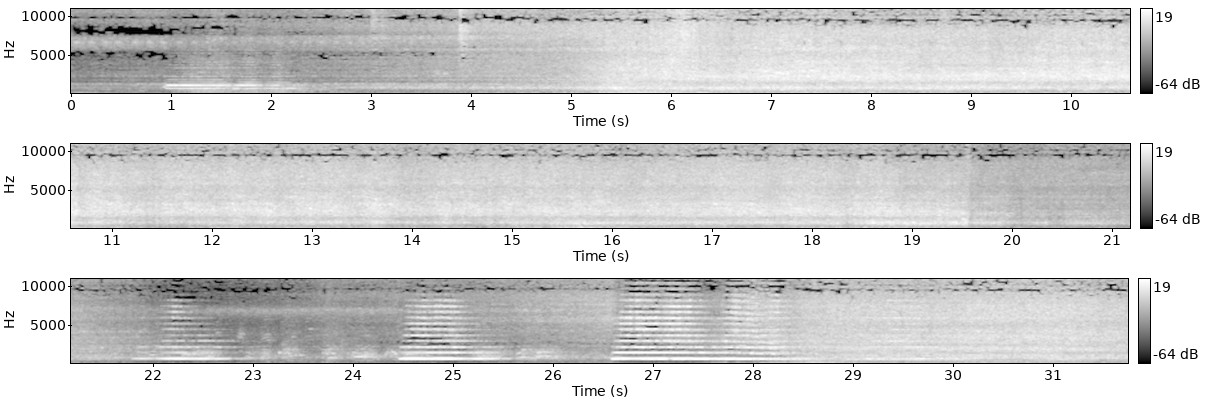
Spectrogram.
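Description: An Indian Railways express train sounds its locomotive horn briefly about a second in, then passes through the station at speed with a loud, steady rush of coaches and wheels on the rails for about fifteen seconds. Later a second express passes sounding its horn three times, the last and longest blast dropping in pitch as it goes by, with the rush of its coaches continuing.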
